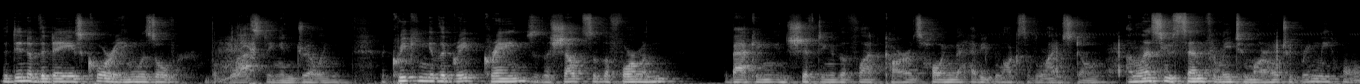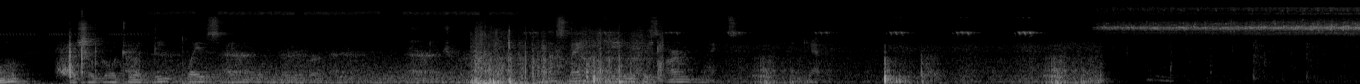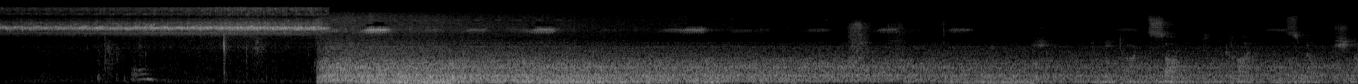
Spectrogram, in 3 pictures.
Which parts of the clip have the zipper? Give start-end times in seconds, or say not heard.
2.1-2.6, 18.3-20.2, 35.6-36.9.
